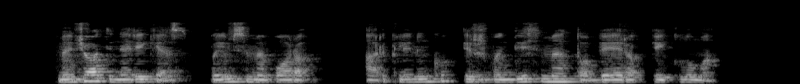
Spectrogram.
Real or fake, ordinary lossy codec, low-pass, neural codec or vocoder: real; AAC, 32 kbps; 7.2 kHz; none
